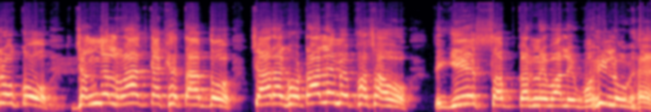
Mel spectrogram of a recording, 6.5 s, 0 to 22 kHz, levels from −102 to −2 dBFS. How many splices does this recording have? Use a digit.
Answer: 0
